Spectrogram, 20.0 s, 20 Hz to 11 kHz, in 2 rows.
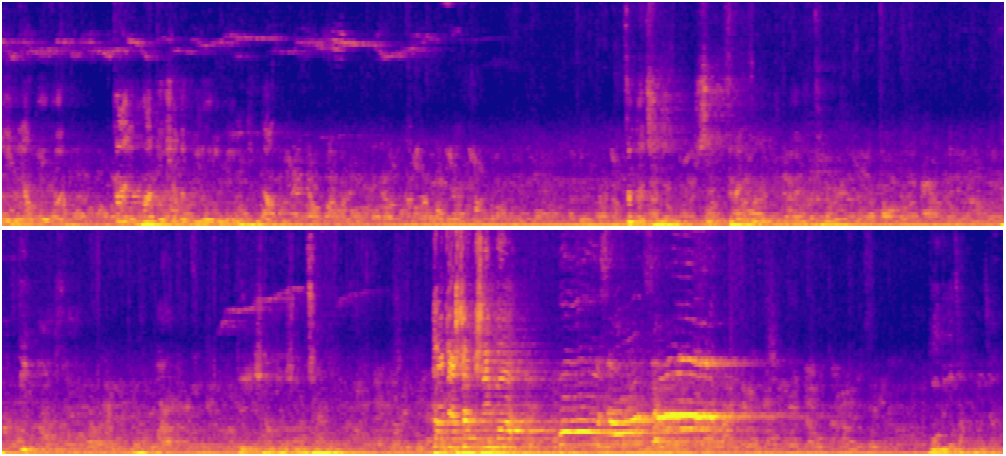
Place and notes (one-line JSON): {"title": "Linsen S. Rd., Taipei City - Protest Speech", "date": "2013-10-10 10:48:00", "description": "Processions and meetings, Binaural recordings, Sony PCM D50 + Soundman OKM II", "latitude": "25.04", "longitude": "121.52", "altitude": "12", "timezone": "Asia/Taipei"}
